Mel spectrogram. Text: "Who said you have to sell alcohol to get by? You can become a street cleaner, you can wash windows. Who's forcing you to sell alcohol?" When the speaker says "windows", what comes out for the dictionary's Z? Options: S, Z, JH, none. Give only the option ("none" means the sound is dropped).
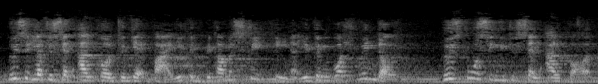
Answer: none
